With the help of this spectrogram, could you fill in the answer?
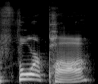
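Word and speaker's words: Forepaugh: Um even though it's spelled differently like that, spelled F O R E P A U G H.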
